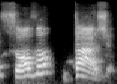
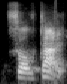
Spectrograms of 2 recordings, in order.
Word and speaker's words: sauvetage: So we say rapidement, we say lentement, we say sauvetage. Sauvetage. So it's like that you swallow the E. You don't say sauvetage.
